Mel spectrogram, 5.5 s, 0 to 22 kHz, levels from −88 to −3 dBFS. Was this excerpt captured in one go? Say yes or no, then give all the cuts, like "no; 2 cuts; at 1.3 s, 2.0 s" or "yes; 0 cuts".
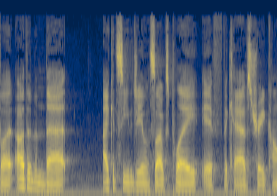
yes; 0 cuts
